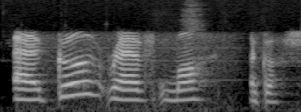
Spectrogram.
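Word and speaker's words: go raibh maith agat: Go raibh maith agus. Gul raibh maith agus. Go. Go. Go. Go. Raibh. Rev. Maith. Rev. Mach. Agus. Agus.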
